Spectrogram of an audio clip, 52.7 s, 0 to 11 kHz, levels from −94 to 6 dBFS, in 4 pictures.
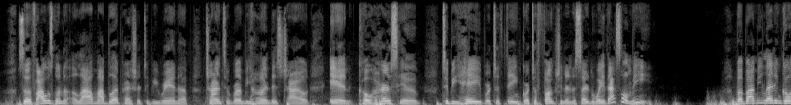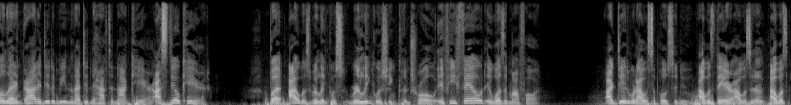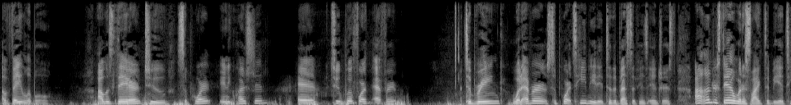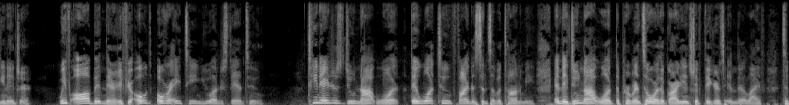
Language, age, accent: English, 20-39, American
